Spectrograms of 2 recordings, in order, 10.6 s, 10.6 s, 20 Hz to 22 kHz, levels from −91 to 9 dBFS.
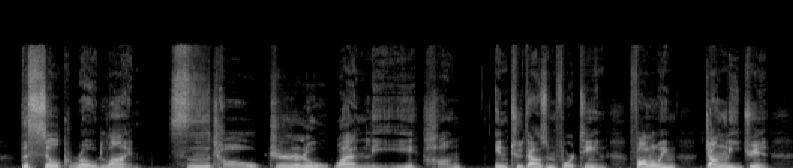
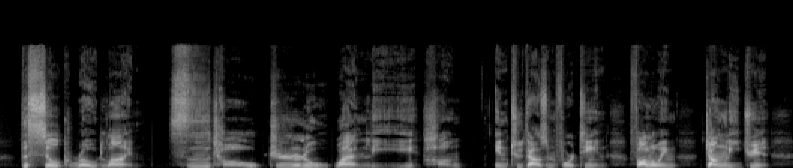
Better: first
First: none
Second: thin; very; fading below 450 Hz

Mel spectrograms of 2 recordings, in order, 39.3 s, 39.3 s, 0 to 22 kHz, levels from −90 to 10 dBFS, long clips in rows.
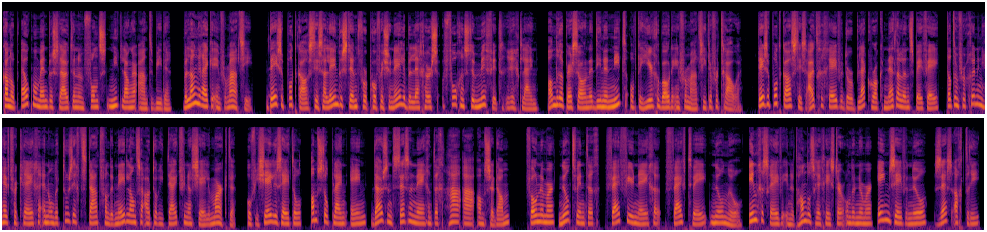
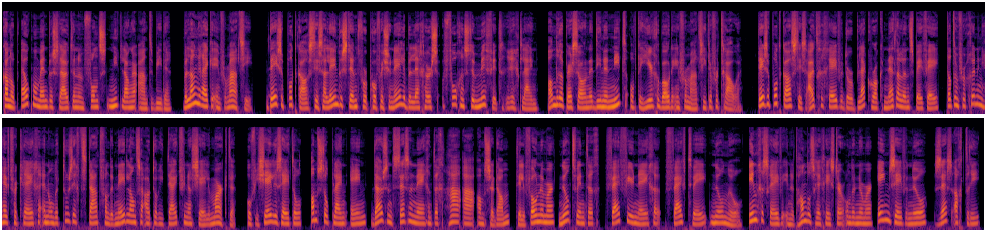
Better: second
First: audio cutting out; at 30 s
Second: none

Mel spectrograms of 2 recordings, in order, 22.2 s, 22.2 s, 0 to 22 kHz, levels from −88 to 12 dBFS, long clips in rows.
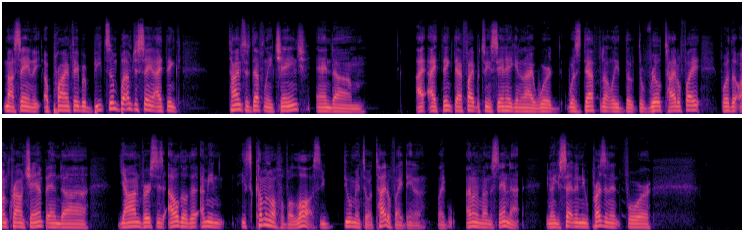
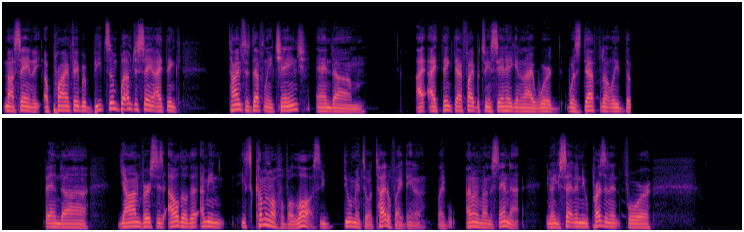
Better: first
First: none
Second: audio cutting out; at 9.5 s for 2.5 s

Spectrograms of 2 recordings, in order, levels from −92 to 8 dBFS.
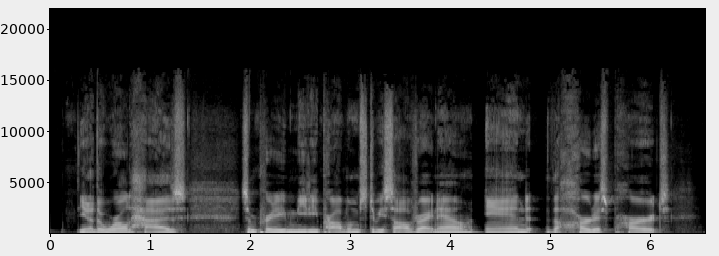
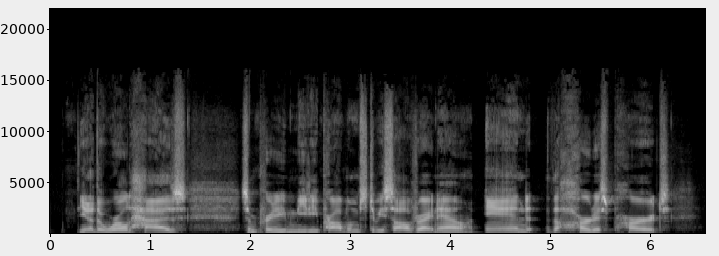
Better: first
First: none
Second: thin; very; fading below 600 Hz

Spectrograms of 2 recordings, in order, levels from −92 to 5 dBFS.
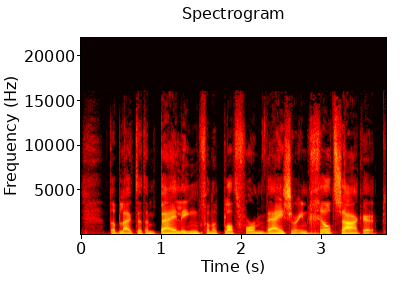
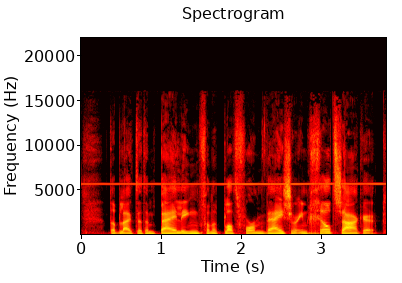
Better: first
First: none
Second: high-pitched whine; noticeable; throughout; 5.5 kHz, 20 dB below the speech

